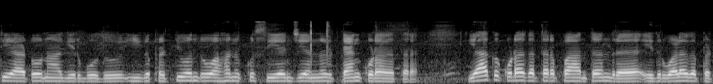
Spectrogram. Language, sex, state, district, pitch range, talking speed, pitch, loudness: Kannada, male, Karnataka, Dharwad, 150-165 Hz, 170 wpm, 160 Hz, -16 LUFS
